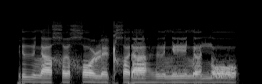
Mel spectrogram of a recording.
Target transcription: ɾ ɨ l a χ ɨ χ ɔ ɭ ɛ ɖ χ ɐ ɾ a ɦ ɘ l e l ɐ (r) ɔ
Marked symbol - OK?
no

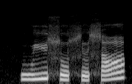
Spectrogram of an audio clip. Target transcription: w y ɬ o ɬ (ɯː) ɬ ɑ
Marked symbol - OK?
no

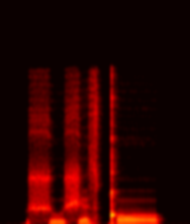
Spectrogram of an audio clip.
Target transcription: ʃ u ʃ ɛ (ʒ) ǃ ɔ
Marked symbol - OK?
no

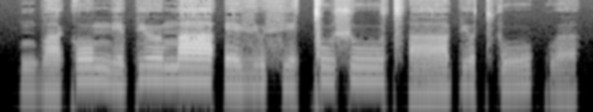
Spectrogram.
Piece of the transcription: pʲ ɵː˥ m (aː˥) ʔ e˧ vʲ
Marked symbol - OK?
yes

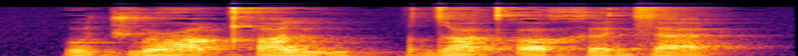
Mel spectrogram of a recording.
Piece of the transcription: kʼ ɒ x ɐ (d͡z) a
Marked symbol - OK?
yes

